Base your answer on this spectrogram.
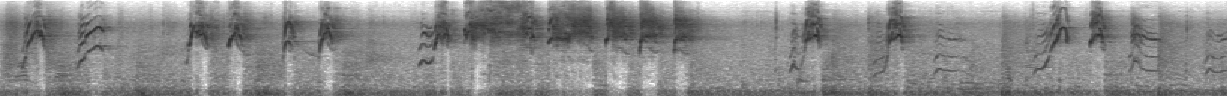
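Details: Baby monkey crying for milk with its mother gone: a rapid, insistent series of high, thin squeals and upswept wails, repeated in clusters with brief pauses, over a low rumbling background.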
